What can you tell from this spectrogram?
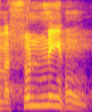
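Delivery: ordinary talk, nothing marked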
